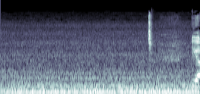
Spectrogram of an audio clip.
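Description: Steady low hum of a car's engine idling, heard from inside the cabin.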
